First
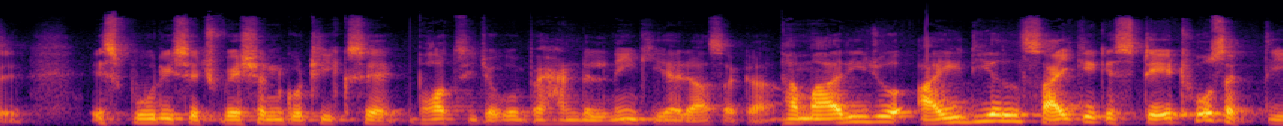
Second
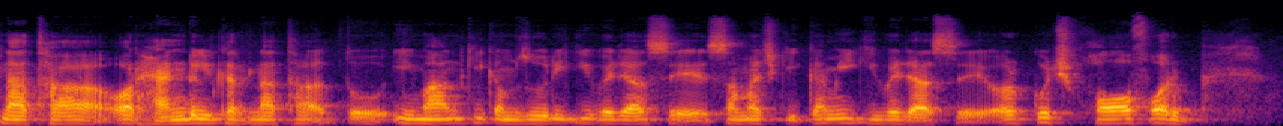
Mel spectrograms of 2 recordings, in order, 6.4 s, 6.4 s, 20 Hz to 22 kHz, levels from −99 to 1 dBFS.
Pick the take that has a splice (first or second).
first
